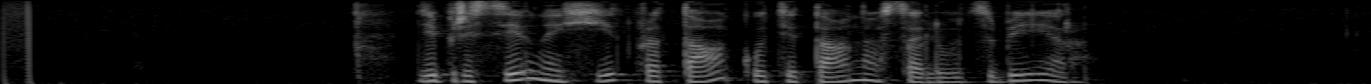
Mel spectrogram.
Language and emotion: Russian, neutral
